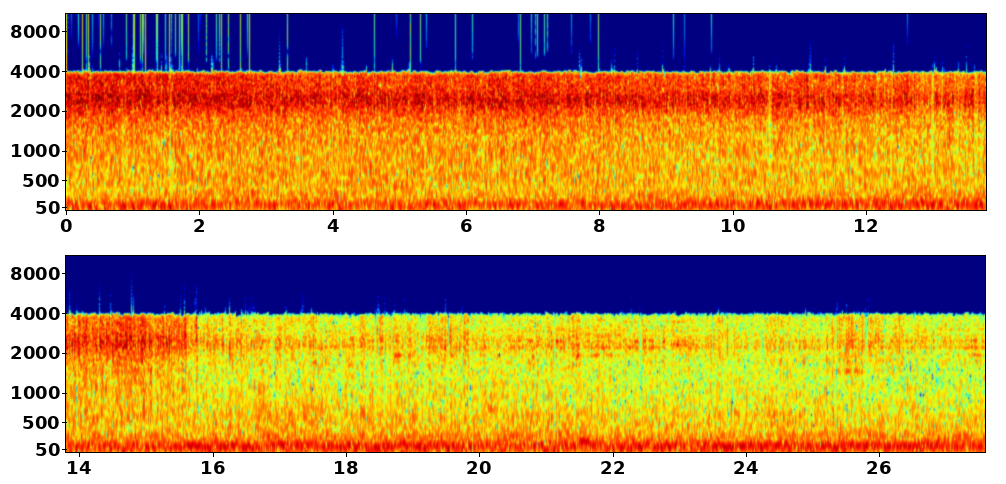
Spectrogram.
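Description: Torrential rain and road spray on a car at motorway speed, heard from inside the cabin: a loud, steady hiss over the low rumble of the engine and tyres. The hiss eases a little just over halfway through.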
